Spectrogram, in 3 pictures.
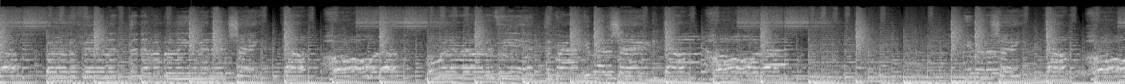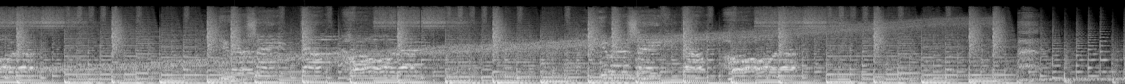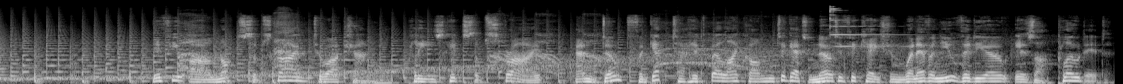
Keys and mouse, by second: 1.8 click, 3.5 click, 5.8 click, 8.1 click, 8.2 click, 9.7 click, 13.3 click, 14.8 click, 14.9 click, 17.2 click, 18.5 click, 19.4 click, 22.7 click.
